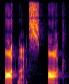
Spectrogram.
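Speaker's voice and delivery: "Arknights" and "Arc" with the R barely there; Aussie Arknights. Shown as a demonstration. Streamer teaching the game name, "Arc" with a dropped R. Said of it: "The R is barely there".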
